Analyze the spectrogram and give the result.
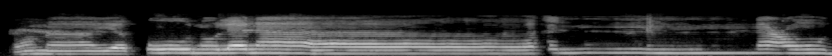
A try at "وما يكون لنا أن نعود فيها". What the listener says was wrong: ஸ்டார்ட்ல வர வாவோட உச்சரிப்பை மறைக்காம ஓதணும், தெளிவுபடுத்தி ஓதணும், தெளிவாக ஓதணும் என்று சொன்ன விஷயம். அது நடக்குது இல்ல. சத்தம் போட்டு கத்தி ஓதுறதால அந்த விஷயம் திருந்தாது. எங்களோட டோன்ல எந்த சந்தர்ப்பத்திலையும் நாங்க ஞாபகம் வச்சுக்கொள்ள வேண்டிய விஷயம், வசனத்துல ஆரம்பத்துல வர சொல்லை நாங்க தெளிவுபடுத்தி ஓதுறது என்றதை ஞாபகம் வச்சுக்கொள்ளணும்.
